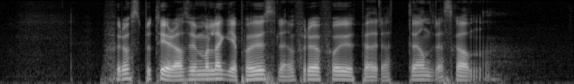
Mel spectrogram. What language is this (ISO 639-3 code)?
nor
